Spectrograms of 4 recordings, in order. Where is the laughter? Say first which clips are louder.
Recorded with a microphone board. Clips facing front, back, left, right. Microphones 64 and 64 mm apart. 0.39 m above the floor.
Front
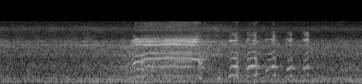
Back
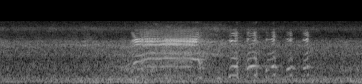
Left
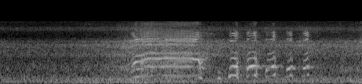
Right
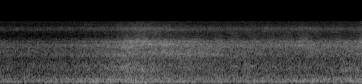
Front 1 dB, left 8 dB; 75° left; by 3.2 s 90° left.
